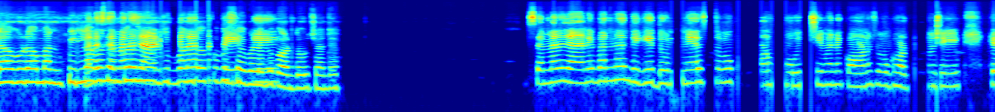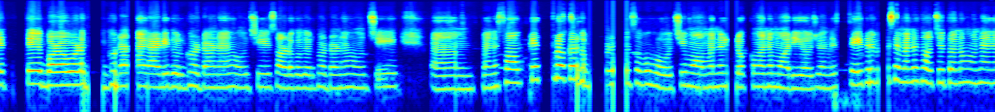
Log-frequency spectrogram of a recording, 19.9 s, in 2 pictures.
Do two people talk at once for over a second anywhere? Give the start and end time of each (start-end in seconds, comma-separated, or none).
1.1-2.7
